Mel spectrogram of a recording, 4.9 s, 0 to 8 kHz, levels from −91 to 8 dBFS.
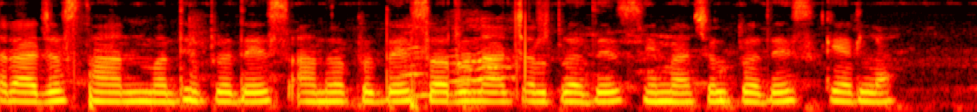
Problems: background conversations at intervals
